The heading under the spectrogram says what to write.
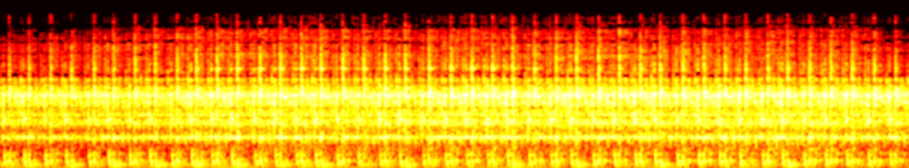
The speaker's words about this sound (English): It's like a rattle. The valves going up and down.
